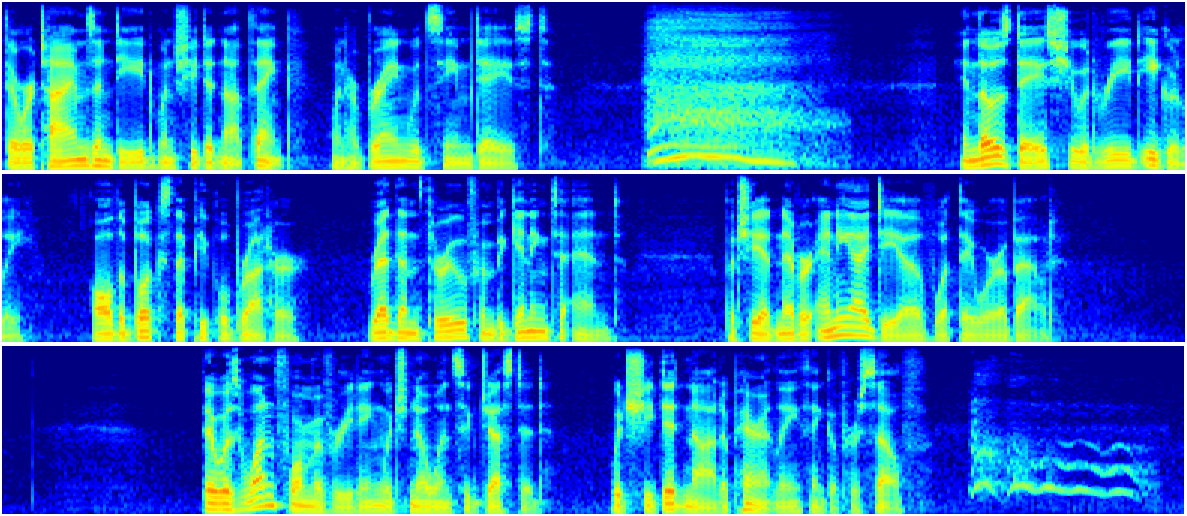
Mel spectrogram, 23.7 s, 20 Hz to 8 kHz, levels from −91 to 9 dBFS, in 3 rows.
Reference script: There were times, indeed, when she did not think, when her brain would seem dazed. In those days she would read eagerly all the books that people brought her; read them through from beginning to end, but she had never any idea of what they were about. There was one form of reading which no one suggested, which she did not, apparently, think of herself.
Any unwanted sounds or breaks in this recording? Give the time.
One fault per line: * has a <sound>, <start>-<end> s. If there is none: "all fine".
* has a breath, 4.3-5.7 s
* has a bark, 22.2-23.5 s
